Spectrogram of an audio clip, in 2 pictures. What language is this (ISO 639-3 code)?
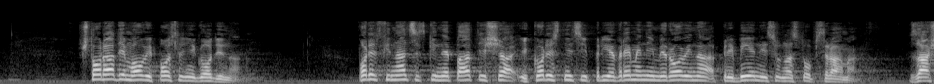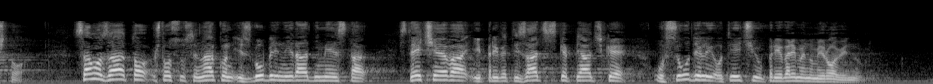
hrv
